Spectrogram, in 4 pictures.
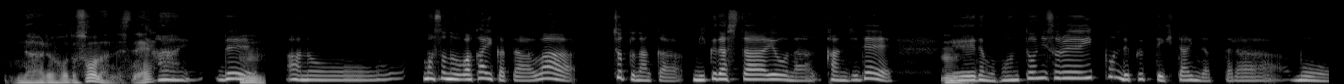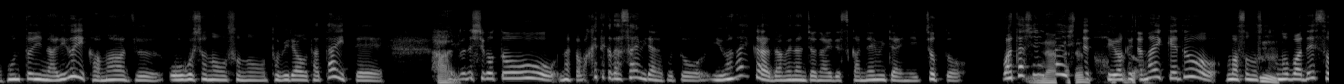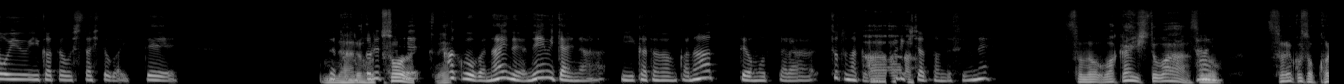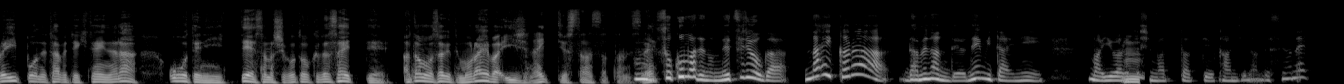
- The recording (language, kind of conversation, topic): Japanese, advice, 拒絶されたとき、どうすれば気持ちを立て直せますか？
- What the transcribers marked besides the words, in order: none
